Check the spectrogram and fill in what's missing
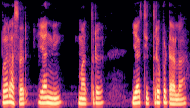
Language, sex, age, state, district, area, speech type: Marathi, male, 18-30, Maharashtra, Hingoli, urban, read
